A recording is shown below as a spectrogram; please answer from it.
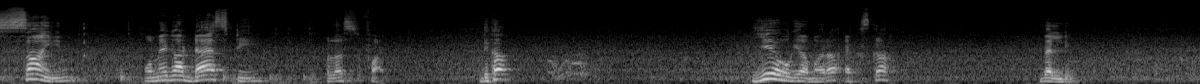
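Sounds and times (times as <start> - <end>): marker writing on whiteboard: 0.0 - 3.7.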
